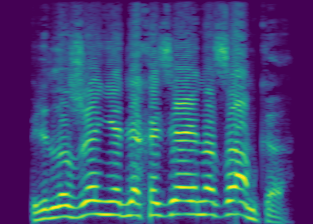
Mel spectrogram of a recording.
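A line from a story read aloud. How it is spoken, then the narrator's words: Shouted. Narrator (Russian): выкрикнул он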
